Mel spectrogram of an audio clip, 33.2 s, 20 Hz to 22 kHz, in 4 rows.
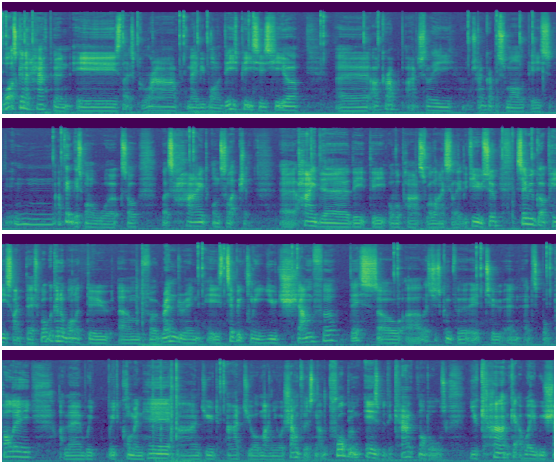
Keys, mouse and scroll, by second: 0.0 click, 0.4 middle click, 0.4 scroll, 0.7 scroll up 2, 0.8-1.5 scroll, 1.5 scroll down 2, 1.7 scroll, 1.8 middle drag, 2.3 scroll up 2, 2.5 scroll, 2.7 click, 2.9 middle drag, 3.3 scroll down 2, 3.4 scroll, 3.7 right click, 4.8 click, 5.2 scroll down 2, 5.3 scroll, 5.4 middle click, 6.2 alt+scroll, 6.3 alt+middle click, 7.4 alt+click, 7.8 alt+middle drag, 8.0 scroll up 2, 8.2-8.6 scroll, 9.1 right click, 11.1 click, 11.9 middle click, 11.9 scroll up 2, 12.4 middle click, 12.4 scroll down 2, 12.5-13.0 scroll, 12.8 middle click, 14.7-15.8 alt+middle drag, 16.1 alt+middle click, 16.4 middle click, 16.4 scroll, 19.0 g, 19.6 click, 19.9 click, 21.0 click, 22.5 right click, 23.7 click, 24.8 click, 27.2 c, 27.9 h, 28.2 click.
